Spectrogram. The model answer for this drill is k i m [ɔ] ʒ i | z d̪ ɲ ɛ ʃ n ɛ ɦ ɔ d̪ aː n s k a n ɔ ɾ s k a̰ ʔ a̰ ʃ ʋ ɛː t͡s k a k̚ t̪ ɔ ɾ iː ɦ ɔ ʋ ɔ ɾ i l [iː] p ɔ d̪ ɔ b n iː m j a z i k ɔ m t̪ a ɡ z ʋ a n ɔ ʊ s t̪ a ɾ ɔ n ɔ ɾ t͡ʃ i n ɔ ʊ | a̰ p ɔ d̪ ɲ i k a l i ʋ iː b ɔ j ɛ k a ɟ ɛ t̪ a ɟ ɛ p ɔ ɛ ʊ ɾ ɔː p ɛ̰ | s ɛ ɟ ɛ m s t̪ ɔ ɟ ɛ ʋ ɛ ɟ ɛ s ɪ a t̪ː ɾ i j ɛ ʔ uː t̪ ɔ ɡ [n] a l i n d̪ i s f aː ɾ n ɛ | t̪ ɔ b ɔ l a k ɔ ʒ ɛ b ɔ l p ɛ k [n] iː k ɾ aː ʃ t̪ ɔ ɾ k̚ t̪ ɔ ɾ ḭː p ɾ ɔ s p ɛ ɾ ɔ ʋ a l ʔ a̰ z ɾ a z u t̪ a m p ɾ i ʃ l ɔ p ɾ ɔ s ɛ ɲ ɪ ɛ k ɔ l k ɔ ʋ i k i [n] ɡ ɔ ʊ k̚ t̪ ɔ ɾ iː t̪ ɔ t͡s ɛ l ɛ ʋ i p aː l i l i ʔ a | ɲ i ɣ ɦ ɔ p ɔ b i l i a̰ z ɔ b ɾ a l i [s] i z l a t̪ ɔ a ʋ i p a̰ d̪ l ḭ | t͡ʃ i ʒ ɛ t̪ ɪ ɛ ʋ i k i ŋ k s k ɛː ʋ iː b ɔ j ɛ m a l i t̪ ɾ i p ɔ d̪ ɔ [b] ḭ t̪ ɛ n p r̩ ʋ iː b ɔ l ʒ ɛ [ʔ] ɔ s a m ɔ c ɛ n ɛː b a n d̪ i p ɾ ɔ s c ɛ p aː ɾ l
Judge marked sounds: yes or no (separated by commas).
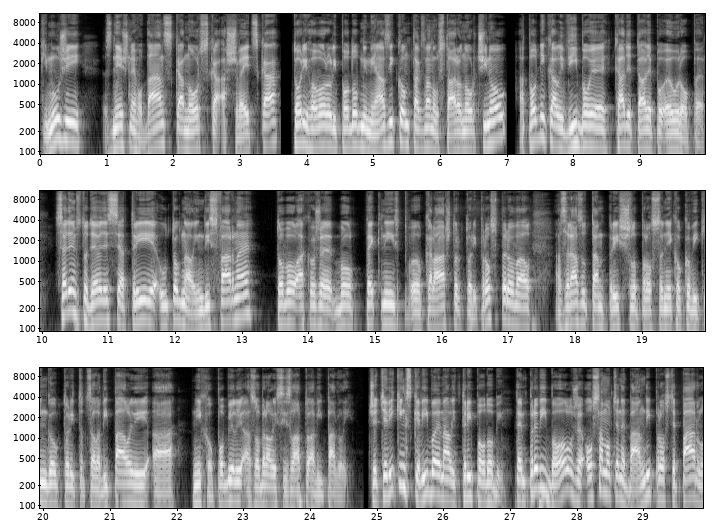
no, no, yes, yes, no, yes, yes, yes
